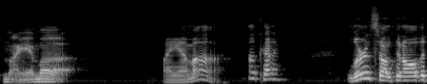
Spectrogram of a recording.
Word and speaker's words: Miami: is fun it is it is spelled just like Miami as in Miami Florida but we have Tribal ground here so it is a tribal name it is May May okay learn something all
